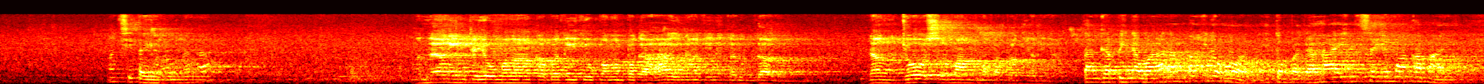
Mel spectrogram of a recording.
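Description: A man speaks steadily through a microphone, echoing in a large hall.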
